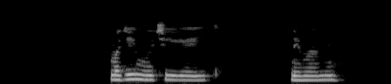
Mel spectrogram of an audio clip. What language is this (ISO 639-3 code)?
kln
